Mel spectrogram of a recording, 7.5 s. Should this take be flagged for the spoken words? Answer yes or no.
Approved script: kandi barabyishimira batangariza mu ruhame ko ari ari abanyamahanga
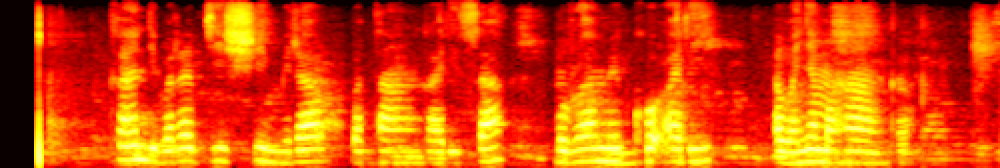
yes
